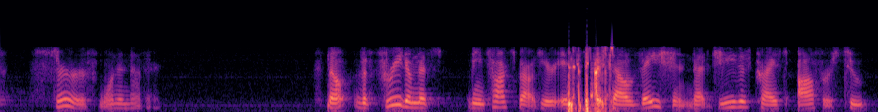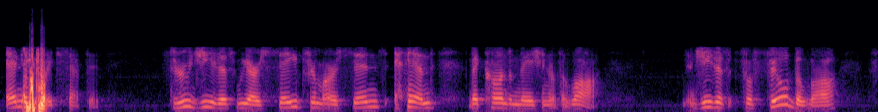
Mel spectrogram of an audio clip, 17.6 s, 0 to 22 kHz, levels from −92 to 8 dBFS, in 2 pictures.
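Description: GSM full-rate codec coding runs through the whole speech clip. The voice is squeezed into a telephone band of roughly 200 Hz to 3.5 kHz and rebuilt from a vocal-tract model excited by coarse, regularly spaced pulses. That thinned-out excitation gives the plainly audible buzzy, gravelly roughness, and the sound suggests the 13 kbps full-rate coder rather than a later one.

GSM bit errors hit from 5.66 to 6.14 s and again from 9.00 to 9.25 s. Corrupted bits reach the decoder, so the filter, pitch and gain values for the affected frames come out wrong. The voice breaks into squawks, pops and gargling bursts. The damage is dense enough in both stretches to point to a heavy error rate on a weak link, with the second burst shorter but at a higher error rate.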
